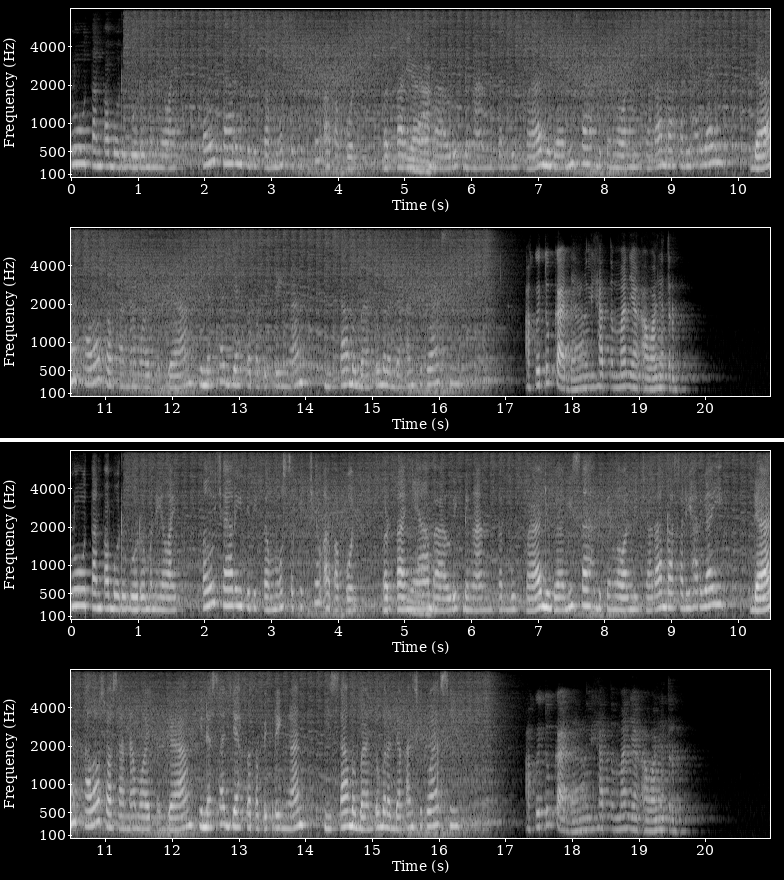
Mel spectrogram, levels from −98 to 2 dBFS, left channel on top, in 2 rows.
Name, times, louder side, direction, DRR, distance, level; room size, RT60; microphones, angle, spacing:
voice 1, 0.0-1.6 2.0-2.6 2.9-3.2 3.6-4.3 4.7-9.8 10.2-13.2 13.5-14.0 14.3-16.3, right 6 dB, 85° right, 15 dB, 0.4 m, -24 dB
sound 1, 0.8-17.0, equal, 10° left, 2.2 m, -38 dB
voice 2, 5.0-5.4 17.3-19.6, left 3 dB, 60° left, 9 dB, 0.6 m, -30 dB
8.9 x 4.2 x 4.5 m, 0.89 s
head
